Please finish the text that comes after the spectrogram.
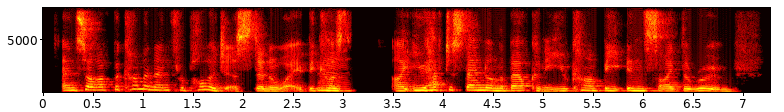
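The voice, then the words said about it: Strong New Zealand accent. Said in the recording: “my accent is very New Zealand”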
